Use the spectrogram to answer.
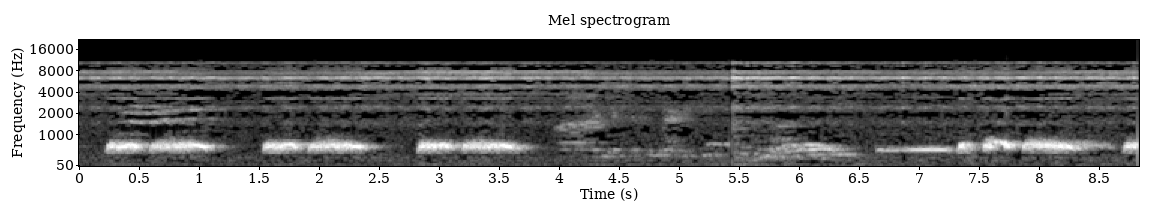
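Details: Spotted dove cooing in low, mellow paired notes that repeat at a regular pace. A short pause holds faint chirps and a knock, and then the cooing starts again. A faint steady high-pitched hum continues throughout.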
